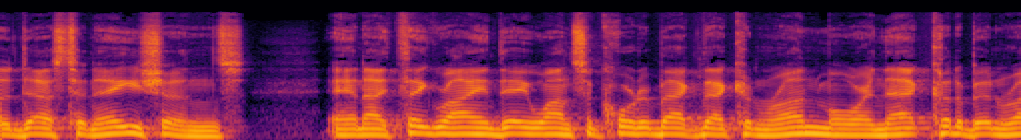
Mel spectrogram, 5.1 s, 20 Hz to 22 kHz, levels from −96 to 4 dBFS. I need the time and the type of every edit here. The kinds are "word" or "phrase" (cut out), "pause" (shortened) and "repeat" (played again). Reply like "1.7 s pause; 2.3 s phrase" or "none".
none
